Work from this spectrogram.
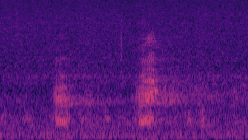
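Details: An adult male roe deer with new velvet antlers, filmed in Shebekinsky district, Belgorod region, Russia, gives two short, hoarse calls about a second apart.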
